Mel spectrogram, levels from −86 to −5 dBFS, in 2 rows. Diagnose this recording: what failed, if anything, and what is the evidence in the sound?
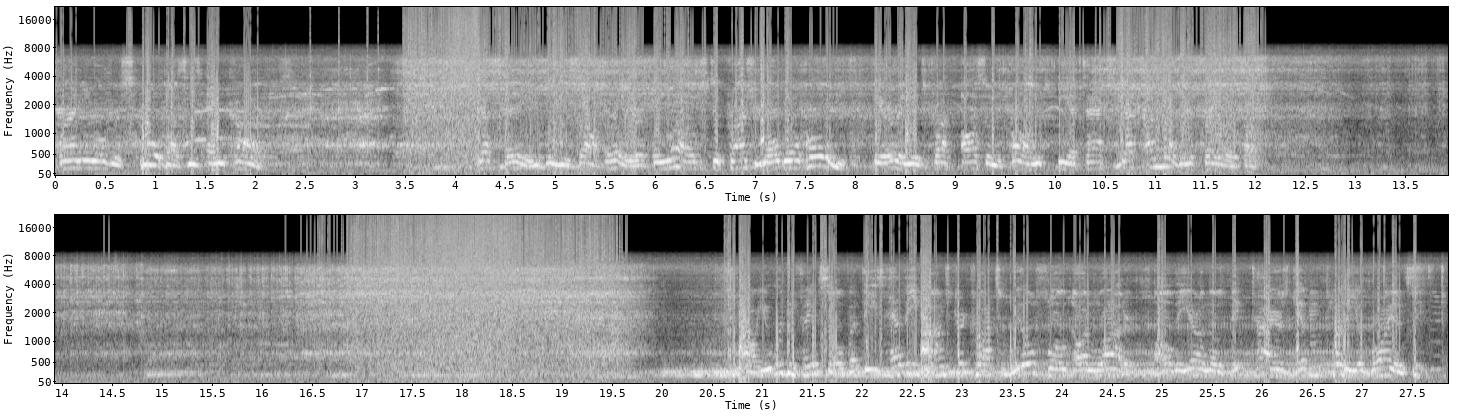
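Integer overflow in the sample-format conversion stage: throughout, loud peaks driven about 10 dB over full scale wrap to the opposite sign, producing violent cracks sharper than clipping on a small fraction of samples.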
